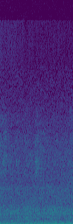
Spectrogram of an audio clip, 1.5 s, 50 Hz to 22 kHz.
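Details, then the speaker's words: 2010 Ford F-150 with a 4.6L V8, formerly a no-start, after a used PCM was installed and programmed: an even, low idle rumble with a steady rhythm and no misses, knocks or whine; it now runs normally. "Looks great. So we got us a runner, everything's cool."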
